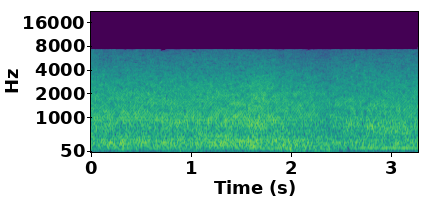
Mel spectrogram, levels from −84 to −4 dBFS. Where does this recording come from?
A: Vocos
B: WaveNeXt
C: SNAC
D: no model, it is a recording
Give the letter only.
A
